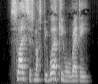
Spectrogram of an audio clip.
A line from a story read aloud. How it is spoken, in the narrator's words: Growler said through the link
